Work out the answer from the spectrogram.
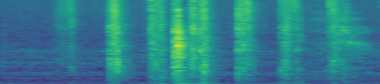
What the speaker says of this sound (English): I think I'm going to shuffle.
